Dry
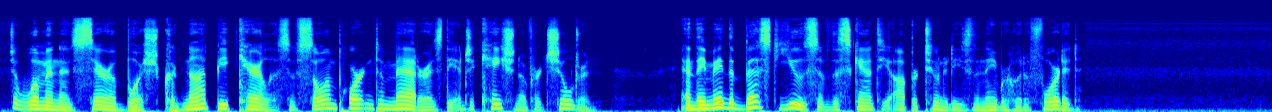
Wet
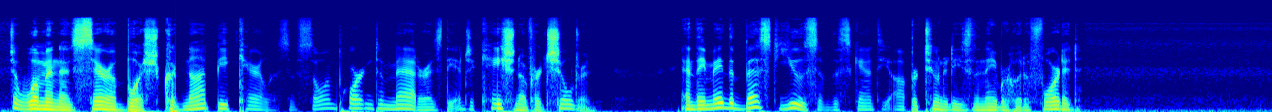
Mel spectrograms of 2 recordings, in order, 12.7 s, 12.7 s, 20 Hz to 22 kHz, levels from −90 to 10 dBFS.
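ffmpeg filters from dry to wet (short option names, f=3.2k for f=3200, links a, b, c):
-af "asetnsamples=n=441:p=0,asendcmd='1.76 volume volume -7dB;2.44 volume volume -18.5dB;3.37 volume volume -10dB;4.98 volume volume 2.5dB;5.61 volume volume -6.5dB;8.17 volume volume -15dB;9.07 volume volume -2dB',volume=1dB"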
